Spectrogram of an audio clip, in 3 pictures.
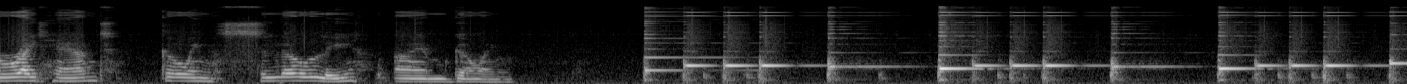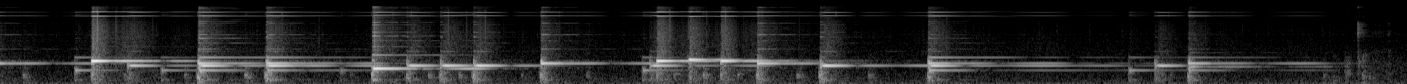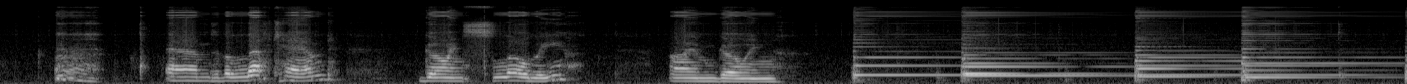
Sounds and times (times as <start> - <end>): Electric piano: 6.4 - 27.6, 36.7 - 42.2.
